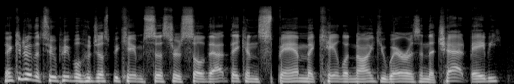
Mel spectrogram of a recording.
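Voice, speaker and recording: A man's voice: mid-range voice, steady tone, brisk, a bit bright, dry recording, studio quality. Sarcastic, foul-mouthed male streamer. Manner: sarcastic, profane asides to chat. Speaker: streamer reacting to a video. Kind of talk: live stream reaction commentary.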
